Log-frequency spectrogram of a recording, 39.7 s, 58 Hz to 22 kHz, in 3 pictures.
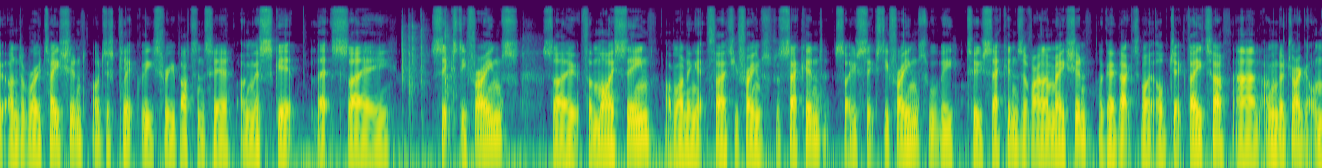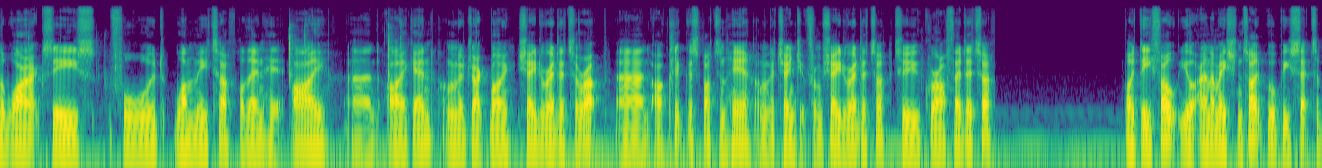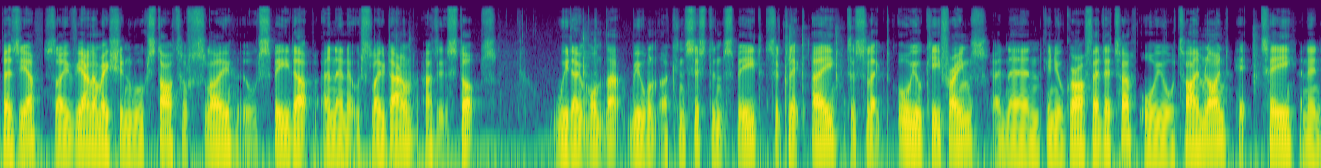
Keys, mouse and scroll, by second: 0.9 click, 3.5-4.5 drag, 6.1 click, 8.8 click, 11.4 click, 13.3 click, 14.9 ctrl+click, 16.1 i, 17.1 i, 17.6 click, 17.6 right click, 18.3 click, 20.0-22.4 drag, 23.2 scroll down 2, 23.2 ctrl+middle click, 24.0 ctrl+middle click, 27.2 click, 30.5 space, 32.4 space, 33.5 click, 34.4 a, 34.8 a, 39.0 t.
